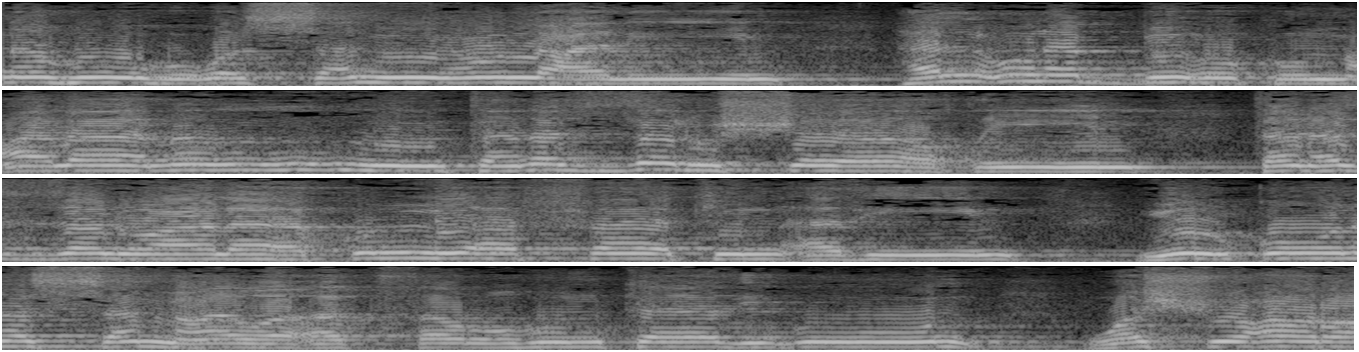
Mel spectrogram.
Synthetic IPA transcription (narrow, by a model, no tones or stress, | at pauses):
aɦʊːɦʊwasːamiːʕʊlʕaliːm | ɦalʔʊnabːɪʔʊkʊmʕalaːman | t̪anazːalʃːajɑːt̪ˤiːn | t̪anazːalʕalaːkʊlːɪʔafːaːkɪnʔaθiːm | jʊlquːnasːamʕawaʔakθɑɾˤʊɦʊmkaːðɪbuːn | waʃːʊʕɑɾˤ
